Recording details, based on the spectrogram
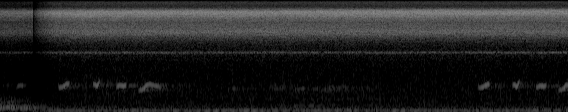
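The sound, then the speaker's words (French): Birds in a tropical forest call in short, repeated whistling phrases over a constant high-pitched drone of insects. No one speaks. “Des oiseaux, une forêt tropicale.”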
